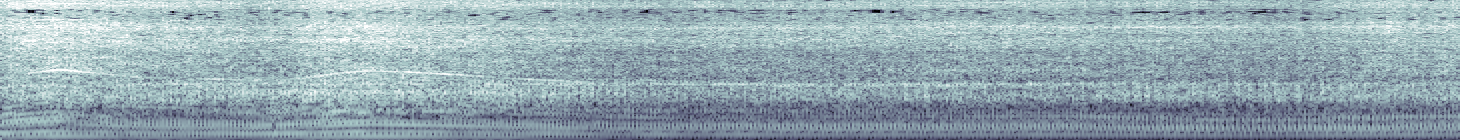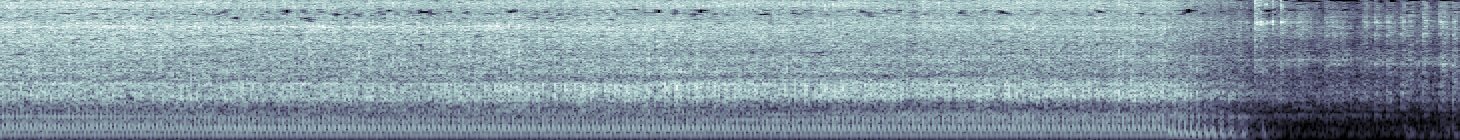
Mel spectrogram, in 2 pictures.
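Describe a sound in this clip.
A small two-stroke engine idles loudly close by, revving up twice before settling and then cutting out.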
